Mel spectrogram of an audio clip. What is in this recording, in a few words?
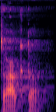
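tractor desc, Russian; tuxpaint-stamps; vehicles; farming; cartoon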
